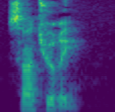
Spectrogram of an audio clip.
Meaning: past participle of ceinturer
- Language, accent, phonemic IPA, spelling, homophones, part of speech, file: French, France, /sɛ̃.ty.ʁe/, ceinturé, ceinturai / ceinturée / ceinturées / ceinturer / ceinturés / ceinturez, verb, LL-Q150 (fra)-ceinturé.wav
